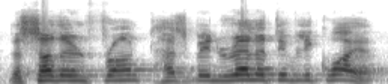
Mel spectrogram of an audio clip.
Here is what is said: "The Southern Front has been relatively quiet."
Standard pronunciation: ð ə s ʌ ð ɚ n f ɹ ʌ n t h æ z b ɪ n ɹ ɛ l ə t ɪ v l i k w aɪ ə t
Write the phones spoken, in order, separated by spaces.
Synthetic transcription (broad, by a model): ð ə s ʌ ð ɚ n f ɹ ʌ n t h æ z b ɪ n ɹ ɛ l ə t ɪ v l i k w aɪ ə t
